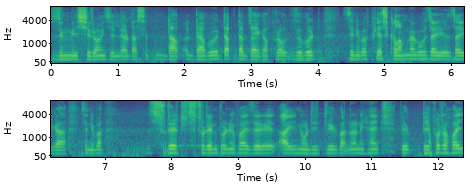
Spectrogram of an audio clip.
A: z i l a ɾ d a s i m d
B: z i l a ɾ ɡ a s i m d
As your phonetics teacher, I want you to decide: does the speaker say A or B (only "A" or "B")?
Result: A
